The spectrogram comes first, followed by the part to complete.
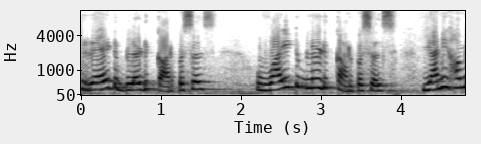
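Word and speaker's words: corpuscles: करें तो यहाँ पे इसका जो प्रोनाउंसिएशन होता है वो कार्पसल्स ठीक है।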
